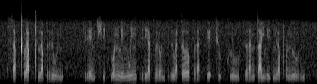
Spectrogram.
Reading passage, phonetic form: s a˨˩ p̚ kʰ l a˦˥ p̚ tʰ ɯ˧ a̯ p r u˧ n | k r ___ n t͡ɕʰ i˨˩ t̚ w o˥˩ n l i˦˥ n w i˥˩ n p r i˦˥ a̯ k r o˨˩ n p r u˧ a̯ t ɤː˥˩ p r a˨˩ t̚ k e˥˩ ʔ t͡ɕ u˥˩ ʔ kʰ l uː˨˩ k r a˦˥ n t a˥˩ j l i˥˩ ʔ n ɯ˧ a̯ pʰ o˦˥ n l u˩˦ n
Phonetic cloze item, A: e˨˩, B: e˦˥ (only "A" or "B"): A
